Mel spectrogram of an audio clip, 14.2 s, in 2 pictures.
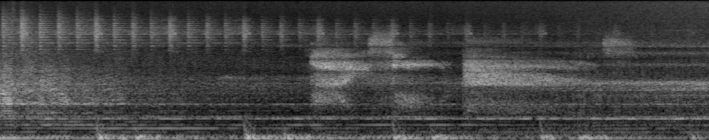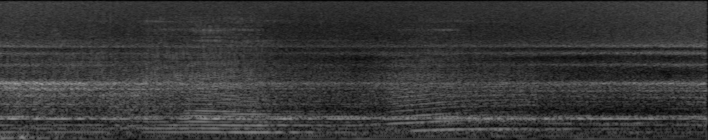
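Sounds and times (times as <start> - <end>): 
ambience sub low mix: 0.0 - 9.0.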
